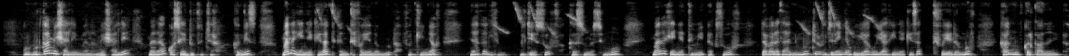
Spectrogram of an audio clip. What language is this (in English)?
Oromo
